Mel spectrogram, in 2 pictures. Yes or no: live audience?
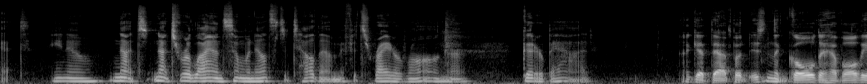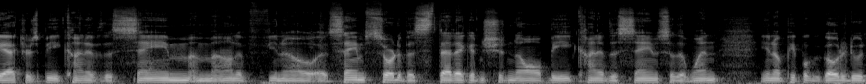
no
